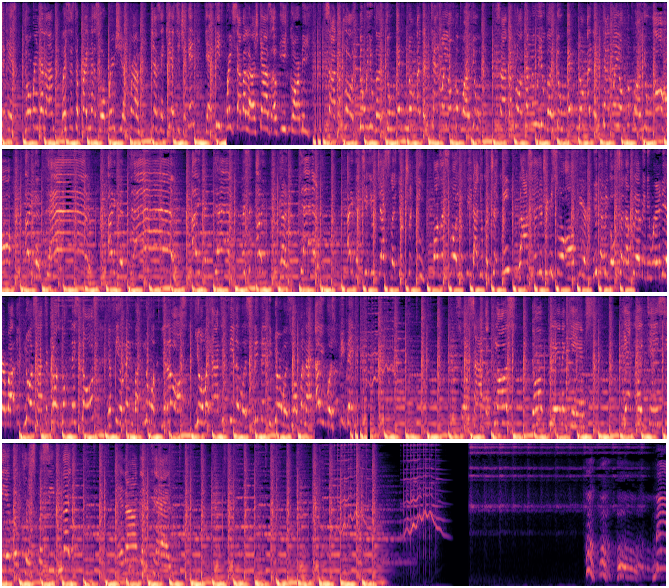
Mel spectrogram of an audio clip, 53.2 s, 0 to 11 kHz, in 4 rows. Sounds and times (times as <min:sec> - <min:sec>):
Music: 0:00.0 - 0:47.8.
